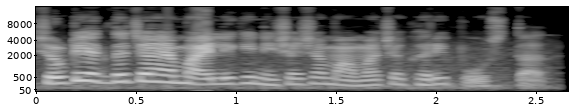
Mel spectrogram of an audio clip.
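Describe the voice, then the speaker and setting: A woman's voice: on the high side, animated, very fast, sharp tone. A woman narrating a dramatic moral story, reading with emotional storytelling.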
